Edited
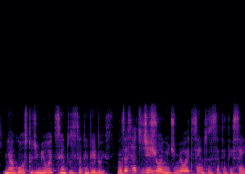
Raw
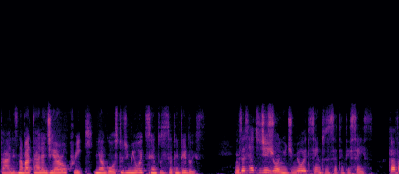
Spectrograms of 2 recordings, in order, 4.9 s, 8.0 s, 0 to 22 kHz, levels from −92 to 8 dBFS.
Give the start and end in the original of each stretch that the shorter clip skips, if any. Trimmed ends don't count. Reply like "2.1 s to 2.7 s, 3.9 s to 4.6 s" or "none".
4.0 s to 4.6 s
